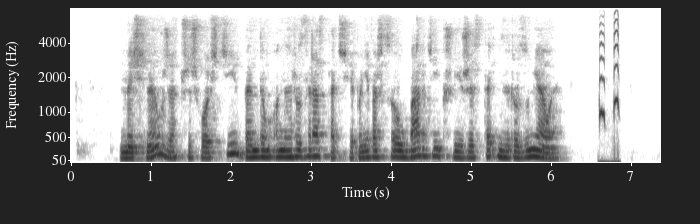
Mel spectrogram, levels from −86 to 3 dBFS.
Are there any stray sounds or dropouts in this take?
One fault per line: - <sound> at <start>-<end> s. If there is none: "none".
- squeak at 6.6-6.9 s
